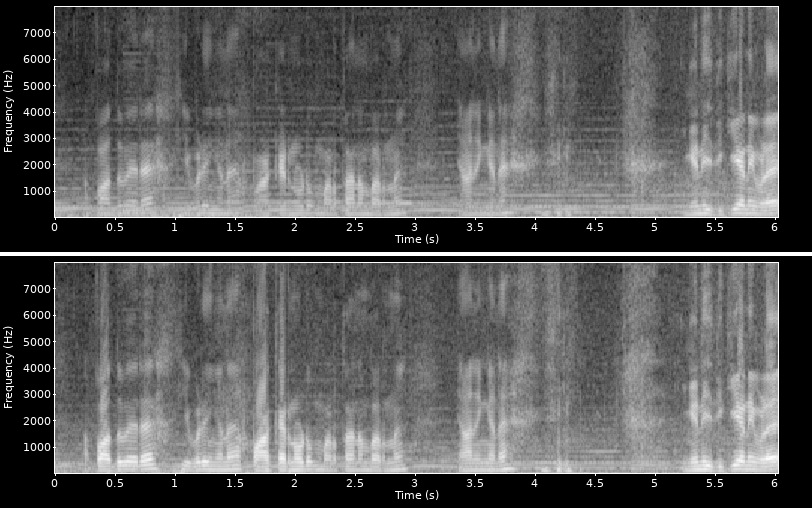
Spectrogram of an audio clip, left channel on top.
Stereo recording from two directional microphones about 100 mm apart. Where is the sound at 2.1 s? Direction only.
15° right (ahead or behind).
